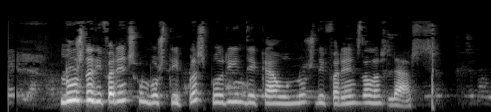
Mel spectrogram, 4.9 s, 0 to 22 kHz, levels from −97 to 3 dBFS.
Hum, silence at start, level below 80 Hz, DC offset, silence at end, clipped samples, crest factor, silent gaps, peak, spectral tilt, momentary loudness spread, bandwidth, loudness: none; 0.05 s; -80 dBFS; under 0.1%; 0.8 s; under 0.1%; 22 dB; none; -2 dBFS; -5 dB/octave; 14 LU; 11 kHz; -24 LUFS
